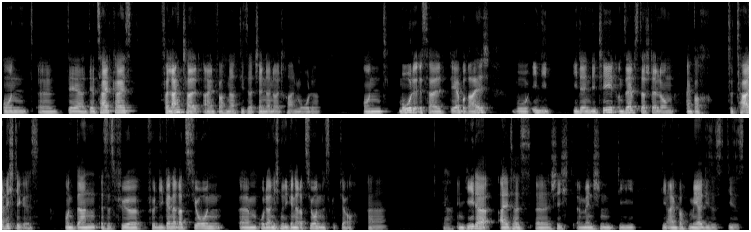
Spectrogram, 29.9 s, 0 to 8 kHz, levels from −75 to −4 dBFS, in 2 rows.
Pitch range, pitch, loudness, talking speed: 105-120 Hz, 115 Hz, -26 LUFS, 120 wpm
